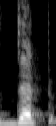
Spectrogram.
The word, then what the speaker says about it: debt: that is the loan we pronounce it as death be silent she has to sell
